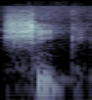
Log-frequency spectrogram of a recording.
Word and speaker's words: chic: So I was thinking controlled human infection challenge, but you have to pronounce it the French way, like chic. Chic. Otherwise, it's like chick, and then you're back to square one.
